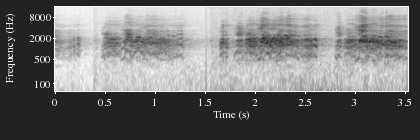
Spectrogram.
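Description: Hyacinth macaws nesting in the trunk of a tree with a jabiru stork nest give harsh, raspy calls in three loud bouts, each a rough squawking screech with short gaps between, agitated because people are standing there, with no one speaking.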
